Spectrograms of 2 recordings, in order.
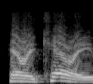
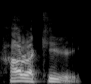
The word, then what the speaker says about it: harakiri: organization well another term that is frequently uh mispronounced and I will uh say Harry KY which sounds more like a uh a baseball announcer in Chicago uh it' be more properly pronounced harakiri and I didn't use that term harui because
